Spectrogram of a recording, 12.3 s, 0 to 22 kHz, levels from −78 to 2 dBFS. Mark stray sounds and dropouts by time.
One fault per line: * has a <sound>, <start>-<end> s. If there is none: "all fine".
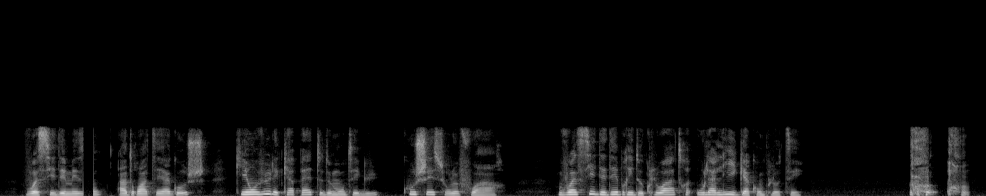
* has a dropout, 1.0-1.2 s
* has a cough, 11.4-12.1 s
